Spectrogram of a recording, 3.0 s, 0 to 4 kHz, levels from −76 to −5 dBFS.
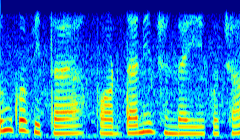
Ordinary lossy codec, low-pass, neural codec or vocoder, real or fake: none; 3.6 kHz; none; real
